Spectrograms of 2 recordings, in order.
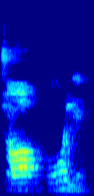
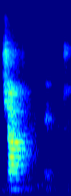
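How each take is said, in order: First: চকোলেট in three syllables, cho-ko-let; drawn-out cho-ko-let for চকোলেট; common mispronunciation. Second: চকলেট as two syllables, chok-let; correct pronunciation. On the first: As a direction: sound a full middle o in চকোলেট. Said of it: "এটা অনেক উচ্চারণ করে ফেলে". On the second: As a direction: say চকলেট with no vowel between k and l. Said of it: "উচ্চারণ হচ্ছে চকলেট". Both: Shown as a demonstration.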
